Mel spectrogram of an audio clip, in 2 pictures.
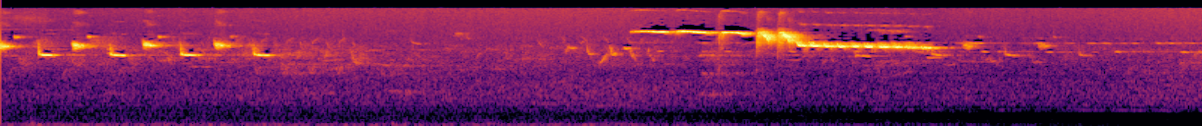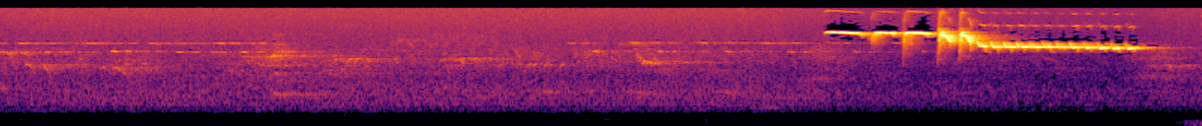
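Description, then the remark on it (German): A great tit and a blue tit call back and forth outdoors: a run of rapid high chips at first, then two bursts of thin descending trills, over a faint insect hum with no talking. “Und Blaumeisen antwortet, ich bin nicht zimperlich mit dir. Ja, also es sind beides Meisen, genau, darum auch relativ nah verwandt.”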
